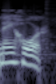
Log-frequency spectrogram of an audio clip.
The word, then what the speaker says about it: Nahor: origin Hebrew naav meaning snora or to breathe pronunciation neor Bible verse Genesis 11:22 ESV when suuk had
